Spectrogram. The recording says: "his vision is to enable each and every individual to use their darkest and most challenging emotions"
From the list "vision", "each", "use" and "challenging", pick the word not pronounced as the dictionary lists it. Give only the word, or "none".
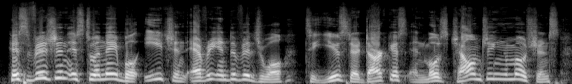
none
